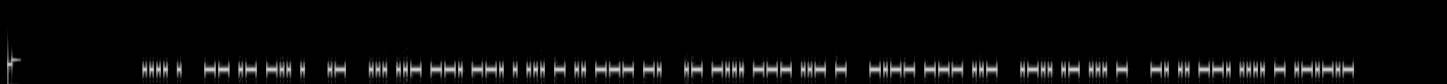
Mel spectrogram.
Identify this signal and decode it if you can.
Morse code, heard as a keyed tone, about 36 wpm, 700 Hz. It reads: HE MADE A SUGGESTION ABOUT YOU LAST NIGHT.
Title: Sentences from Top 1600 Words 35wpm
